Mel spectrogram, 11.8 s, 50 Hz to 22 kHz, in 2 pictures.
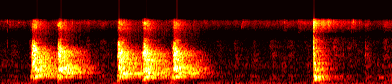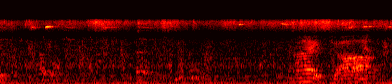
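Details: While herding sheep on 25 September 2011, Declan the dog fires off a rapid burst of four barks, pauses, then gives one more. A quiet stretch follows, ending in a faint wavering sound.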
